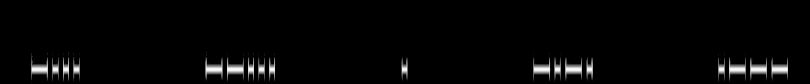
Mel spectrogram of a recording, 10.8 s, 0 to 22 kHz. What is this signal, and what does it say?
Morse code, heard as a keyed tone, about 17 wpm, spaced as for 5 wpm, 700 Hz. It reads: B7ECJ
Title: USA Call Signs - 6 Characters - 8x Character Spacing - 17wpm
